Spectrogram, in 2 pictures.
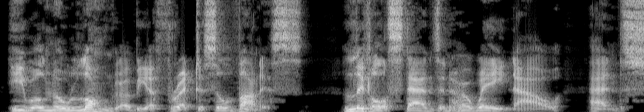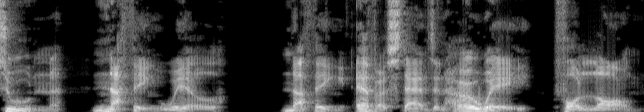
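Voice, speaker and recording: In a put-on character voice, a man speaks at a medium pitch and a very slow pace. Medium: read story. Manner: cold, grim.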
